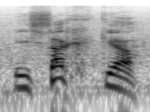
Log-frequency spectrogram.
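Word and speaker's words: Eesukyah: Isakya.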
